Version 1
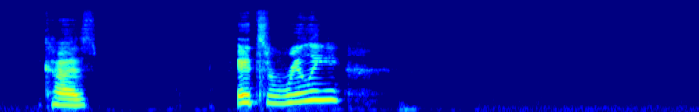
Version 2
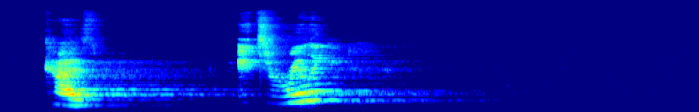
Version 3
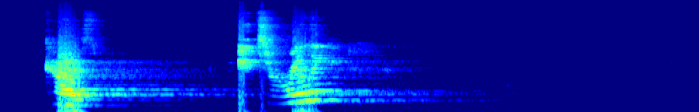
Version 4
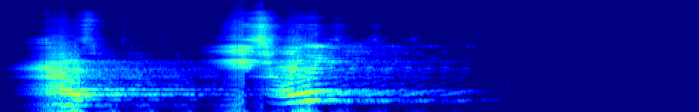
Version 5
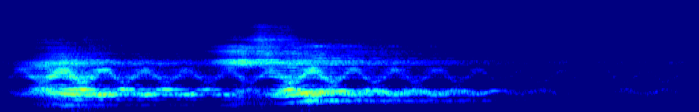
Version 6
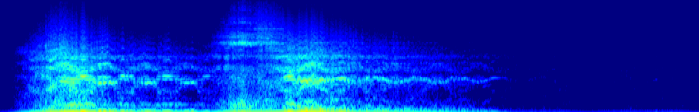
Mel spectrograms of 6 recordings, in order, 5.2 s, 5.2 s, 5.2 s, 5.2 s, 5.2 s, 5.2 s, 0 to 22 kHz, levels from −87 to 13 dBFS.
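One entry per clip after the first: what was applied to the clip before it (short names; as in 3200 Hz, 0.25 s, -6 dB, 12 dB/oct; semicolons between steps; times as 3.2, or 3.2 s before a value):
bell 400 Hz -14.5 dB 0.52 oct; LFO high-pass sine 1.2 Hz 400–5000 Hz; two-slope reverb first 0.31 s, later 2.1 s, from -27 dB, DRR -1 dB
one-sided clip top -26.5 dBFS
spectral swells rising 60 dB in 0.39 s; limiter -22 dBFS, peak gain reduction 9.5 dB; feedback echo 0.286 s, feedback 57%, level -21 dB
compressor 1.5:1, threshold -49 dBFS, peak gain reduction 8 dB; non-linear reverb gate 0.26 s flat, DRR 0.5 dB; vowel sweep a-e 3.2 Hz; gain +9.5 dB
full-wave rectifier; gain +4.5 dB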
